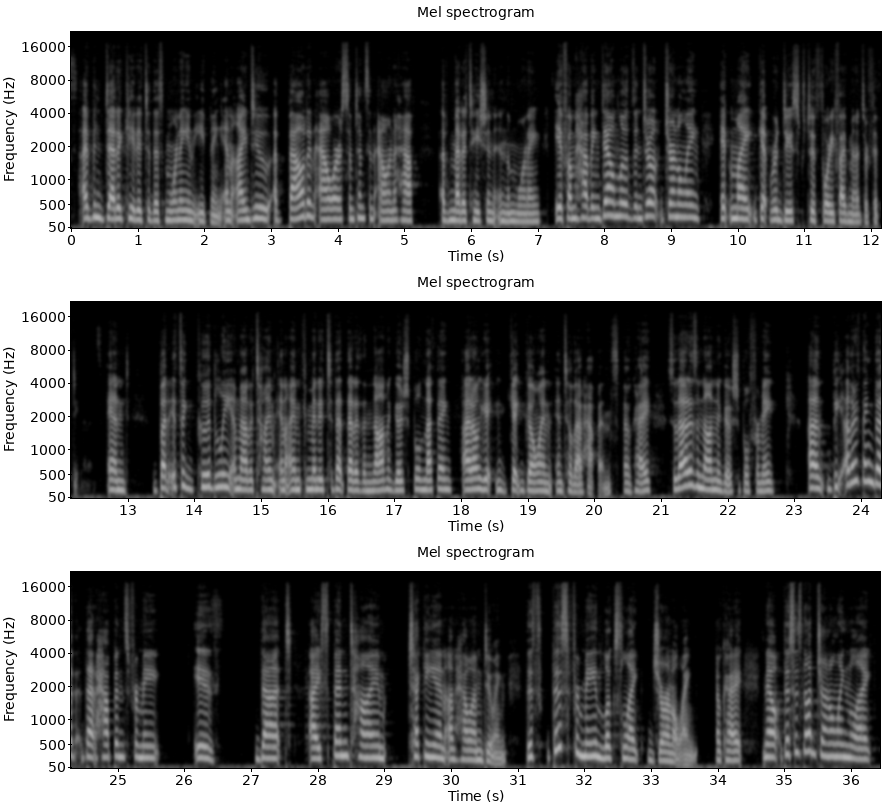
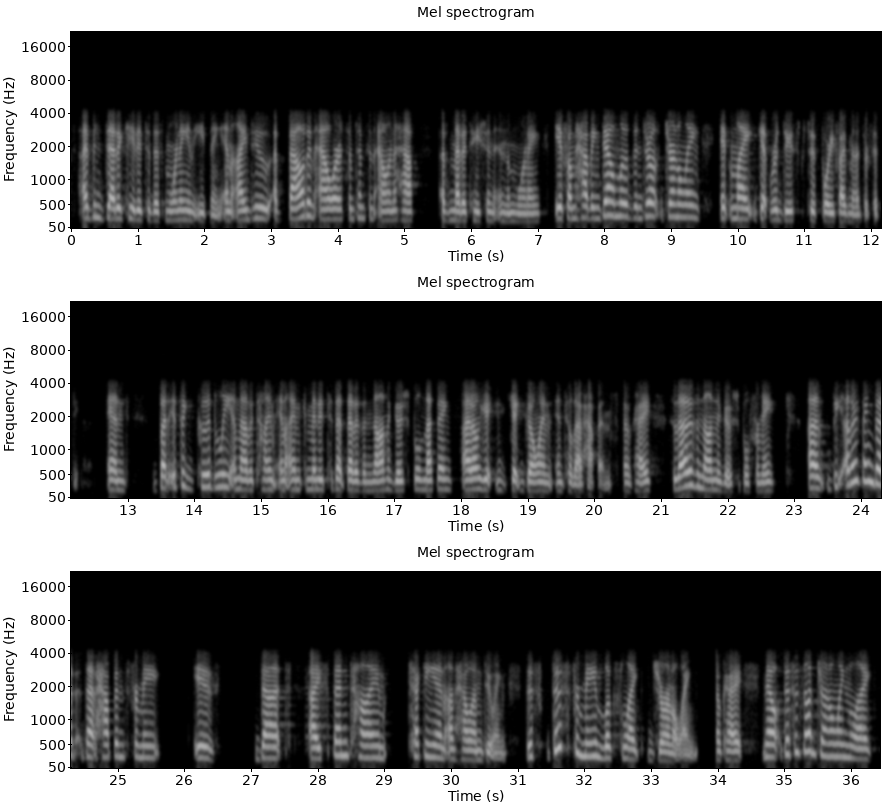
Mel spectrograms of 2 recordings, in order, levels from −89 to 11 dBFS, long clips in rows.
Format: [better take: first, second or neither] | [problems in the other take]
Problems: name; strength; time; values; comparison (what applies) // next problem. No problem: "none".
first | phone-call audio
